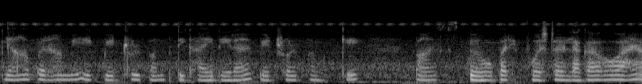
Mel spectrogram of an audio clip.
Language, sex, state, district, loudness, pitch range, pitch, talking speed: Hindi, female, Uttar Pradesh, Varanasi, -29 LUFS, 200-215 Hz, 205 Hz, 185 wpm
